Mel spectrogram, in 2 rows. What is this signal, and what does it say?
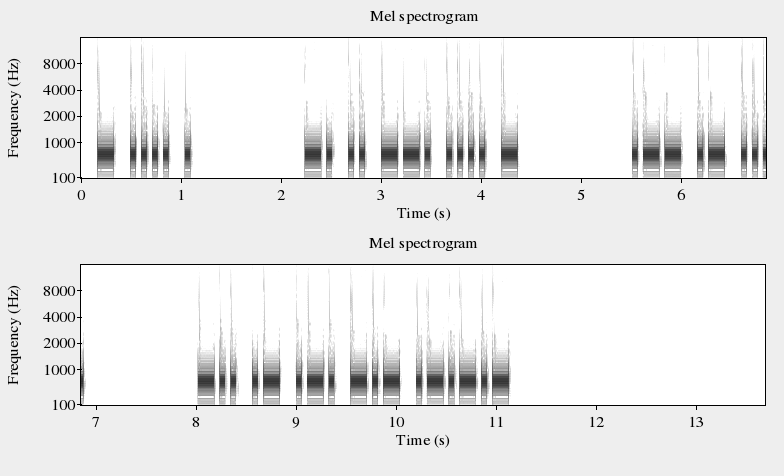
Morse code, heard as a keyed tone, about 22 wpm, 700 Hz. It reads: THE NIGHT WAS DARK.
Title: 3x Word-Spacing - Sentences from Top 500 Words - 22wpm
